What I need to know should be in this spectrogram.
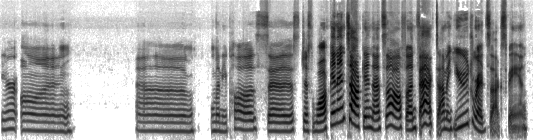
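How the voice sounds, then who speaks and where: A woman's voice: mid-range voice, lively intonation, very slow, a bit bright, clear, resonant tone, no echo. A woman co-hosting a casual chat, reacting to comments in a sassy, teasing way. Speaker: co-host reacting to viewer comments.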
